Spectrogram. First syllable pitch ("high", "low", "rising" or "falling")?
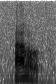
rising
